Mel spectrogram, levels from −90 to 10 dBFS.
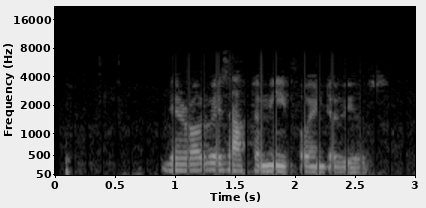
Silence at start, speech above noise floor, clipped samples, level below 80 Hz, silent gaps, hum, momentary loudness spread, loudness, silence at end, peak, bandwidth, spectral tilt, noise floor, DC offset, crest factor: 0.1 s; 32 dB; under 0.1%; -64 dBFS; none; none; 13 LU; -38 LUFS; 0.25 s; -20 dBFS; 7.6 kHz; -6 dB/octave; -69 dBFS; under 0.1%; 20 dB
